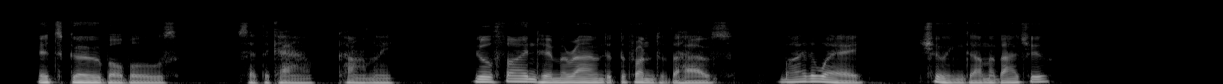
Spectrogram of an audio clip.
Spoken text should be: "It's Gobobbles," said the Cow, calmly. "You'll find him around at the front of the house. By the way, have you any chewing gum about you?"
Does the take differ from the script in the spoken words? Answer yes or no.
yes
